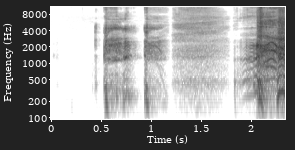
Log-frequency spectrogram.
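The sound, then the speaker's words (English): Coughing fits from someone choking on a drink: a few sharp, harsh coughs in quick succession, then a breathy wheezing rasp and a final rough, voiced throat-clearing cough. No speech is heard. “Getting choked out, bro, by my drink instead of my weed like it should be, right?”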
